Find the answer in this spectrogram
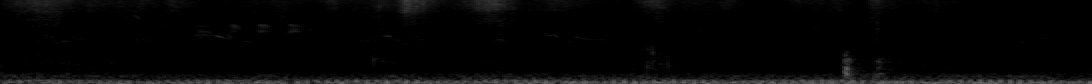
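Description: Honeybee colony buzzing, a low steady hum from an open hive packed with bees, as a frame is lowered back into the box; a light knock about three seconds in.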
